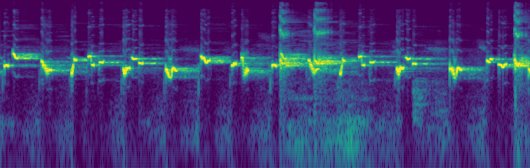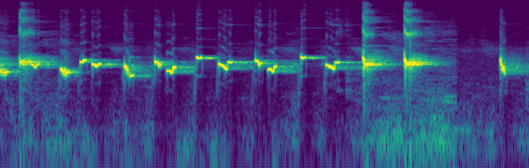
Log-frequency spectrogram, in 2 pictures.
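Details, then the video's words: Sooty-headed bulbul used as a lure to get a reluctant bird singing, pouring out a long series of short whistled, bouncing phrases in a steady flowing rhythm, with occasional sharp clicks, fading near the end. "TERAPI BURUNG TRUCUKAN MALAS BUNYI//ISIAN PANCINGAN TRUCUKAN YANG MALAS BUNYI"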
